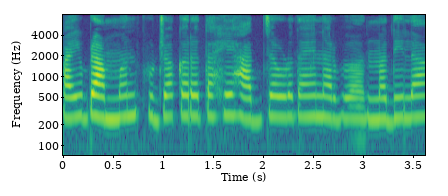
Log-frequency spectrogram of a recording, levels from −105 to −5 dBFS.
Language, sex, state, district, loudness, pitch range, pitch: Marathi, female, Maharashtra, Solapur, -22 LUFS, 250-265 Hz, 260 Hz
